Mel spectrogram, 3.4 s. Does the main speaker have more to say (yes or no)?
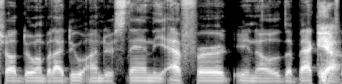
yes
